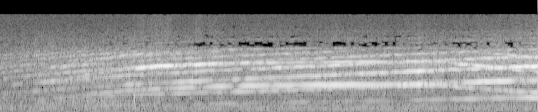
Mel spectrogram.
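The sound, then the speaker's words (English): A crash alarm siren, set off with the crash button at the Rockford control tower during a plane emergency, wails steadily, its harmonic tone slowly climbing in pitch and holding loud for the full stretch, with no voices over it. “You better hit the crash button.”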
